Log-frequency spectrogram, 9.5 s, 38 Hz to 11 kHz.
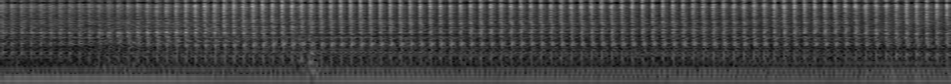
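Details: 2013 Ford F-150 6.2-liter V8 running with a heavy, hammering knock, about three blows a second; engine being given a general overhaul due to the knocking.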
